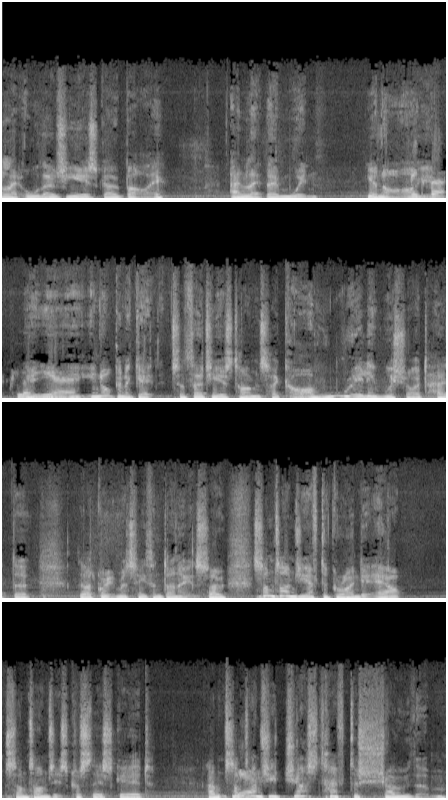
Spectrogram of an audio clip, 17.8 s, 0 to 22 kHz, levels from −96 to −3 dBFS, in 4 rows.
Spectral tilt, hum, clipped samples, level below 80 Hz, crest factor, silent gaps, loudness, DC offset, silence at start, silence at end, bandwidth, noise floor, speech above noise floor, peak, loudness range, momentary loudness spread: -5 dB/octave; none; under 0.1%; -46 dBFS; 12 dB; none; -23 LUFS; under 0.1%; 0 s; 0 s; 15.5 kHz; -44 dBFS; 22 dB; -10 dBFS; 2 LU; 6 LU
